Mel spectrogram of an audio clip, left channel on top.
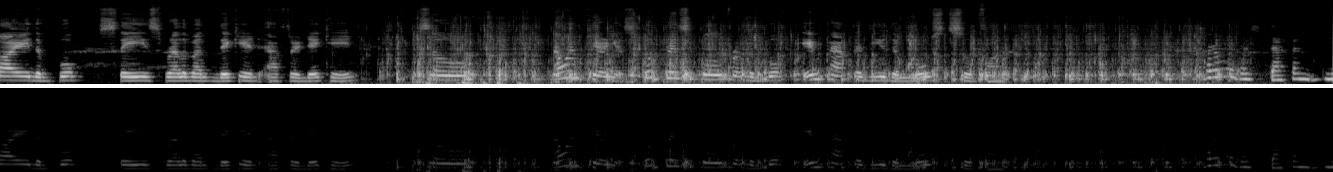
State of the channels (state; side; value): quieter; right; 35.0 dB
